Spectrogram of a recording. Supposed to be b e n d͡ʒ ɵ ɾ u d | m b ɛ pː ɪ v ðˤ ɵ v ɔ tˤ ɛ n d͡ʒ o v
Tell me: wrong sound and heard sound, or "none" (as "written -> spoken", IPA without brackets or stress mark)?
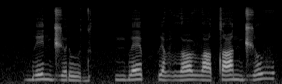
none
